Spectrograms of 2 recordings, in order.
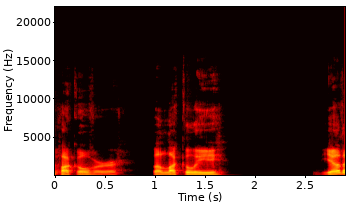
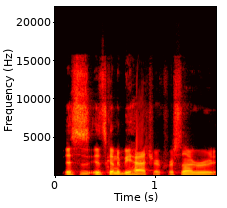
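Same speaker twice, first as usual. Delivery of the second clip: ordinary talk, nothing marked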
